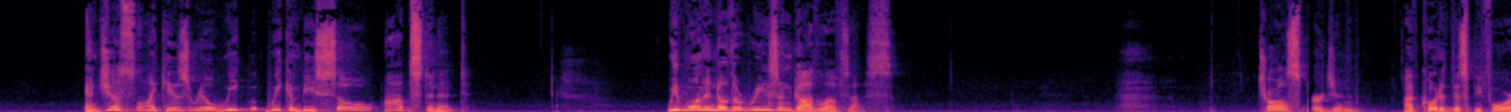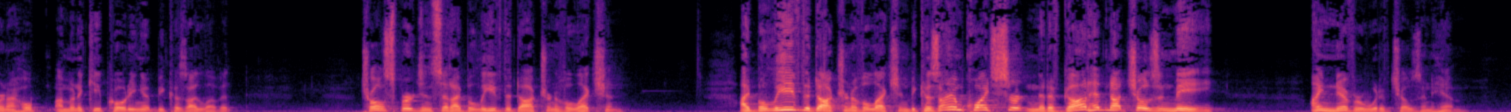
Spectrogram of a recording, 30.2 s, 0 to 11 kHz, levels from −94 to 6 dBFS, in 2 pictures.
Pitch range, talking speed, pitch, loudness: 140-210 Hz, 140 wpm, 165 Hz, -21 LUFS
